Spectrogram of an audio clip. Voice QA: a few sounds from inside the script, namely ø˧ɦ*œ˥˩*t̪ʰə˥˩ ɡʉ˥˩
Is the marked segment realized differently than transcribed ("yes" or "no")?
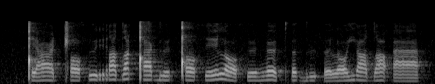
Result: no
